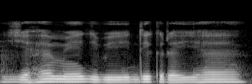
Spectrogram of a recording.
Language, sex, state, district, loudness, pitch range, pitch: Hindi, male, Uttar Pradesh, Saharanpur, -13 LUFS, 110-120 Hz, 115 Hz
